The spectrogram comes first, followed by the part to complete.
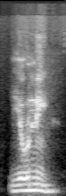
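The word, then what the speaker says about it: Juni: जैसे कुछ माई माई जून को बोलते हैं जूनी यूनी जे का साउंड नहीं य का साउंड करेगा जे जो है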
